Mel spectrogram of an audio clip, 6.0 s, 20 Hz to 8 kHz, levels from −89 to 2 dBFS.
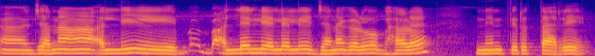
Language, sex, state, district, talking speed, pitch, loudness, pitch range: Kannada, female, Karnataka, Koppal, 80 wpm, 180 Hz, -14 LUFS, 175-195 Hz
